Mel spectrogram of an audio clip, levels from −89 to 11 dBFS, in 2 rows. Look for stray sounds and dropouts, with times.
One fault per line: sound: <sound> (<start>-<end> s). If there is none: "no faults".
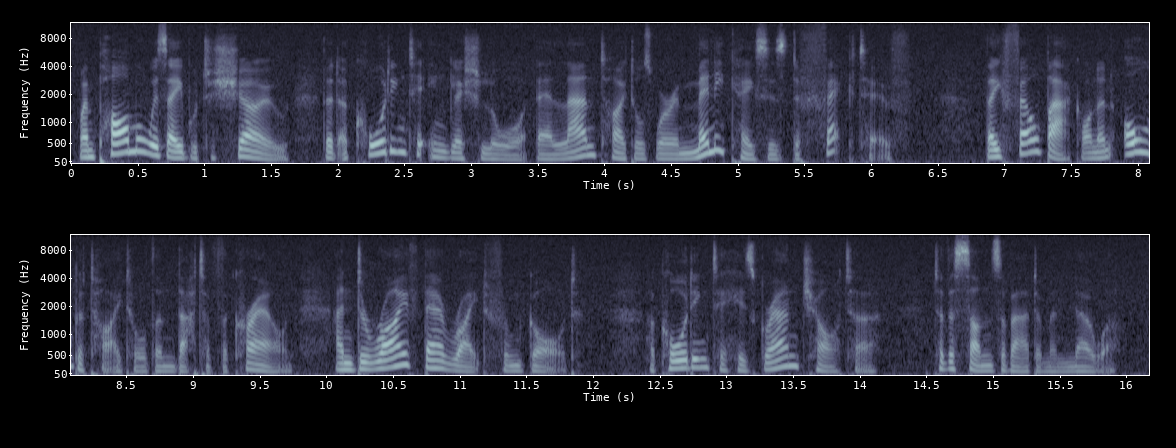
no faults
